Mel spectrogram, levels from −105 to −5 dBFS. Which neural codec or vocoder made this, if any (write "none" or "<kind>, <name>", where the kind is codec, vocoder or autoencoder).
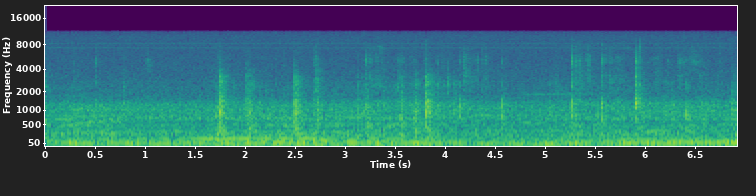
none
